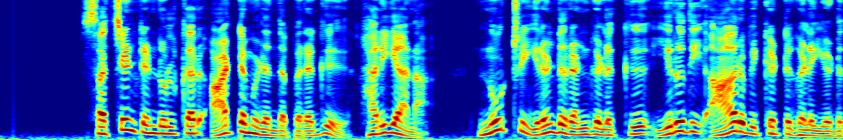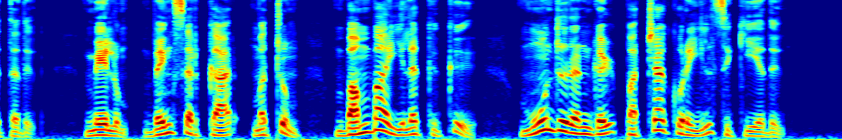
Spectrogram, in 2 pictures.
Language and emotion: Tamil, neutral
